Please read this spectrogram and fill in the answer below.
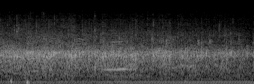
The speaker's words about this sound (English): But clap it up for that.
